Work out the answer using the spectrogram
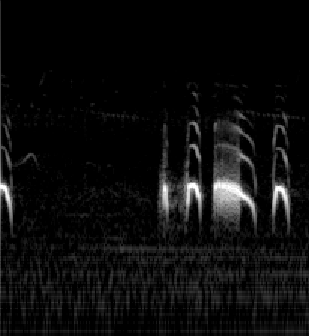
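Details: Decoy spotted dove with a small voice. A closing note sounds, then after a quiet gap comes one full phrase: a soft lead-in, a short coo, a long vibrating falling coo and a final short coo.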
